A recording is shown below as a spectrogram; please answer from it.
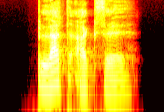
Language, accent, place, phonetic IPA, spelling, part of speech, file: German, Germany, Berlin, [ˈblatˌʔaksl̩], Blattachsel, noun, De-Blattachsel.ogg
- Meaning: axil; axilla (angle or point of divergence)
